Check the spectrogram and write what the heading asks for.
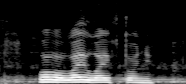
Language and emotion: Russian, neutral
